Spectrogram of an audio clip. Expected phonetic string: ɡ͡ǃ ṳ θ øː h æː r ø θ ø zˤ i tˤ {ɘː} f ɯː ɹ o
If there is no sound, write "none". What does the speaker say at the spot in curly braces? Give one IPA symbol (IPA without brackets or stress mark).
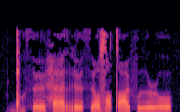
øː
